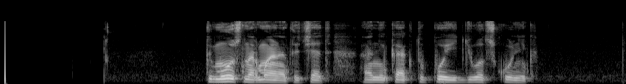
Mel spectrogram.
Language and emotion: Russian, angry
